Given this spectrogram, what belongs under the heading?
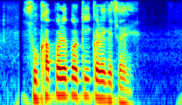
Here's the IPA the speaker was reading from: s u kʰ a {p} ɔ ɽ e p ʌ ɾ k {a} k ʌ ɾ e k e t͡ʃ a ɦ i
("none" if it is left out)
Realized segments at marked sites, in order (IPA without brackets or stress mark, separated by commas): p, i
